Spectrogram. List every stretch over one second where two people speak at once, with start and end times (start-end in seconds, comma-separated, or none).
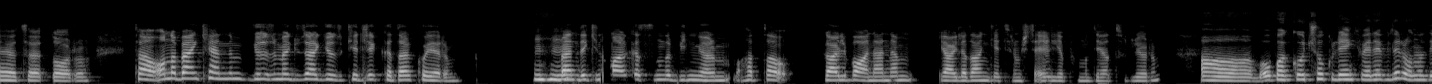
none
